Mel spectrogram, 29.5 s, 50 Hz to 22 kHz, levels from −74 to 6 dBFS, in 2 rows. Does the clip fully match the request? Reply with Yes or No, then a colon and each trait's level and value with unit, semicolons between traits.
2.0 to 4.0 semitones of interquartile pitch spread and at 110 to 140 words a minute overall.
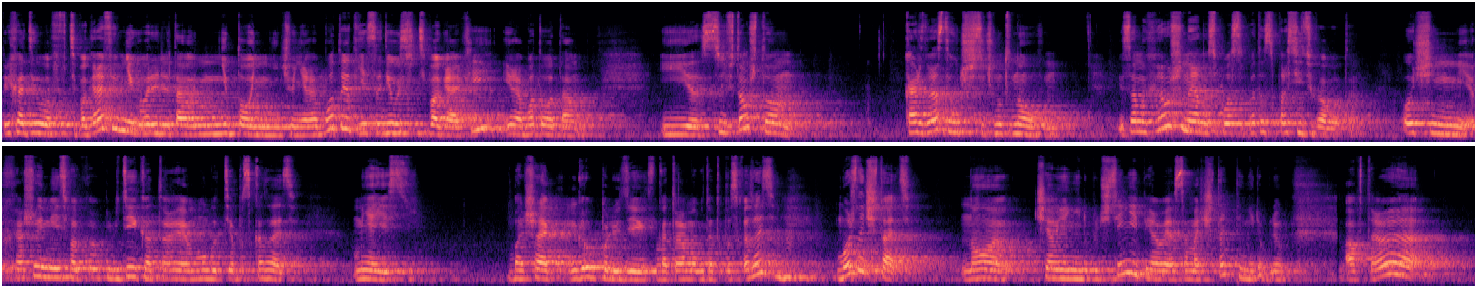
No: average, 3.4 semitones; average, 150 wpm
